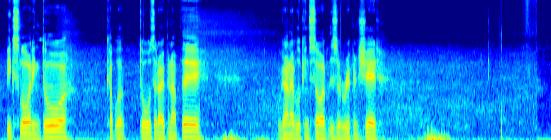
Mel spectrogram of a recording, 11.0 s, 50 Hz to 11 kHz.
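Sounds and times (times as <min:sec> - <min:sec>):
faint outdoor background: 0:00.0 - 0:11.0
wind buffeting microphone: 0:04.0 - 0:09.6.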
